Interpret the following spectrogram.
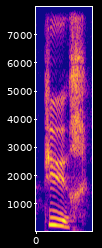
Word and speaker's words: pur: Vetes deja pur. Tá? Aqui a pronúncia é muito importante. Vetes deja pur. A gente vai fazer uma boca de u e vai falar i e vai ficar pur.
